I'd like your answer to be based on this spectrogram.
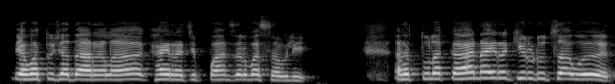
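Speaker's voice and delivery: high, loud wailing at god; wailing lament. Acted. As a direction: cry out to god in grief.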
